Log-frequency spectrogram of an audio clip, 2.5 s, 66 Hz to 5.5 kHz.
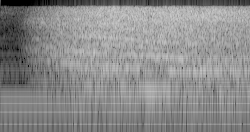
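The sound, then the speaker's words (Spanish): A Formula 1 racing car engine roars during a pit stop for a four-tyre change. The dense mechanical noise swells from a quieter start within the first second, then holds steady and loud to the end. “Ahora sí, ponme el video de la Fórmula 1, por favorcito.”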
